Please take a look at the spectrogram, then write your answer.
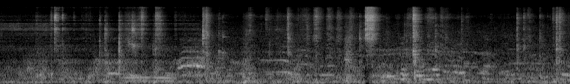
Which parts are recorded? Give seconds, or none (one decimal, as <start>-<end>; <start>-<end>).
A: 2.0-5.7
